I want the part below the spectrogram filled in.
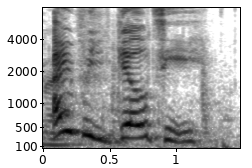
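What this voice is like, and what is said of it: Projected, commanding radio voice. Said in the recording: “This is his radio voice he's giving you. ... He's giving you a commanding voice. ... He's giving you the radio voice now. Go ahead now. Project.”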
